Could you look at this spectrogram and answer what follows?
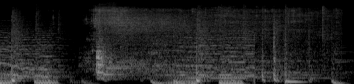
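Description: Boiled peas tipped into a spice paste frying in a pan, giving a broad sizzle with scraping and stirring clatter that rises on the drop and then settles into steady frying.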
